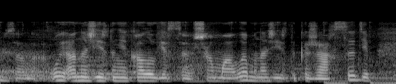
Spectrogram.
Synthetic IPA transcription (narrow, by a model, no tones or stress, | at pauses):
məsɑlˠə̰wʔo̞jɑnɑʒe̞ɾd̪ɪŋe̞ko̞lˠo̞ɡʲijasəʃɑmɑlˠəmənɑʒe̞ɾd̪ɪkʲɪʒɑqsəd̪e̞p̚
